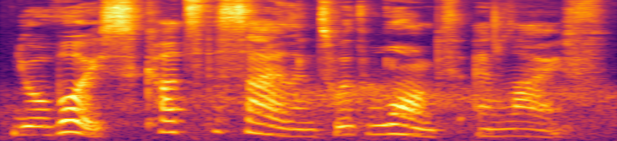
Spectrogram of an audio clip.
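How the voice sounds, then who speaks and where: A woman's voice: medium pitch, animated, takes it slowly, a little hiss or hum. A woman reading dramatic second-person adventure narration as a storyteller. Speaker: podcast host and narrator.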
